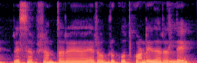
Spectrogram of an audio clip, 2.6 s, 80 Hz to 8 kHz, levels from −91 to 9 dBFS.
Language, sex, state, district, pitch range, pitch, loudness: Kannada, female, Karnataka, Bangalore, 175-190 Hz, 180 Hz, -13 LUFS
